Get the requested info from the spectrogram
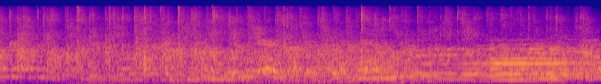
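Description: Pedal steel and electric guitar softly holding and changing sustained notes as a slow country ballad winds down, with voices talking over it. A single sharp click about one and a half seconds in.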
